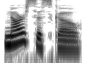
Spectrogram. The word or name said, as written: narcisco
